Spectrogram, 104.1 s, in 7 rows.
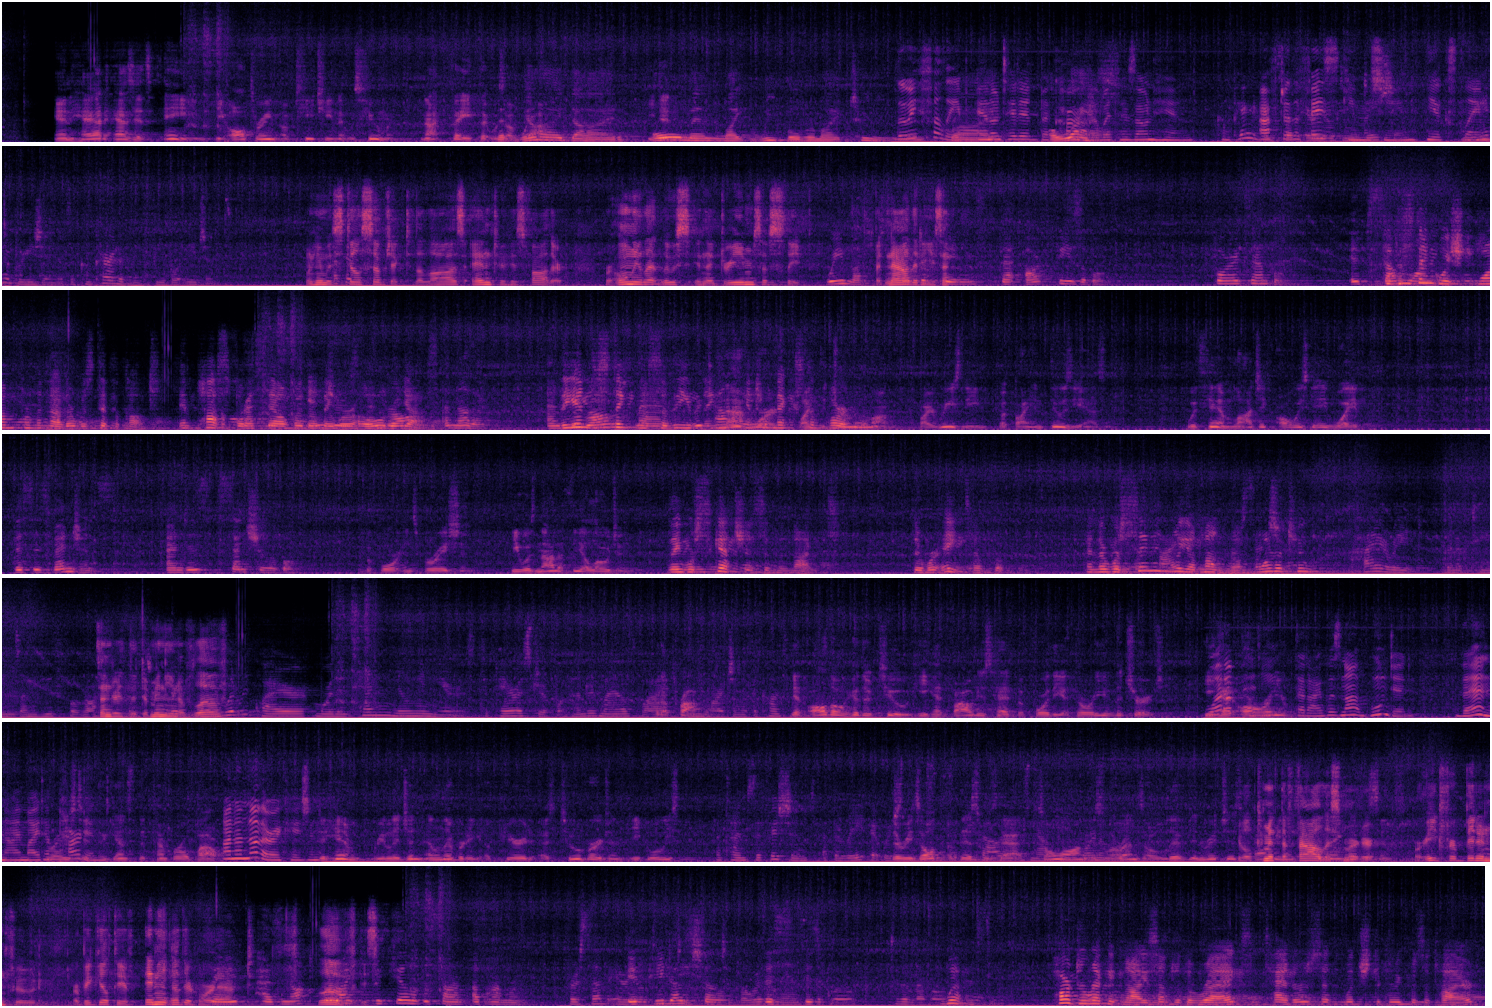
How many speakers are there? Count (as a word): seven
